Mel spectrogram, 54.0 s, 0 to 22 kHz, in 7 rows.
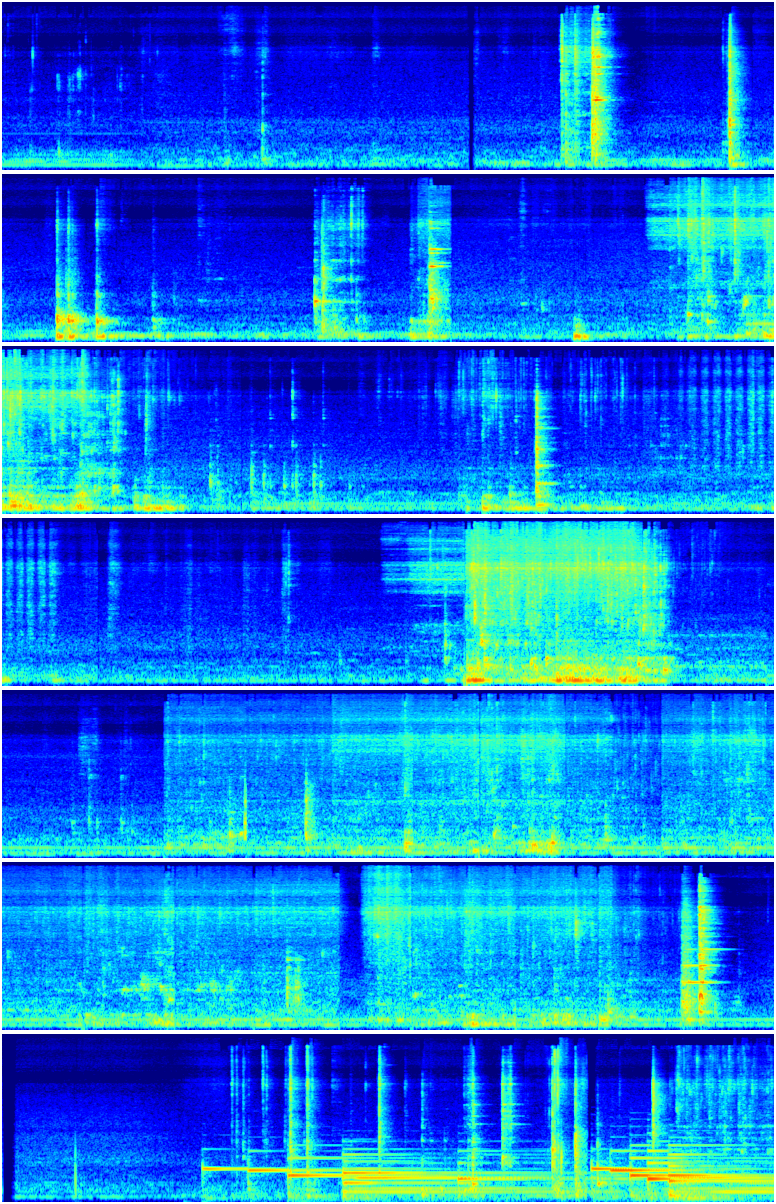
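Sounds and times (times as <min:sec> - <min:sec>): tap running water: 0:27.5 - 0:29.9, 0:32.5 - 0:45.0
dishes knocking and clinking: 0:45.4 - 0:45.9, 0:50.9 - 0:52.2.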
